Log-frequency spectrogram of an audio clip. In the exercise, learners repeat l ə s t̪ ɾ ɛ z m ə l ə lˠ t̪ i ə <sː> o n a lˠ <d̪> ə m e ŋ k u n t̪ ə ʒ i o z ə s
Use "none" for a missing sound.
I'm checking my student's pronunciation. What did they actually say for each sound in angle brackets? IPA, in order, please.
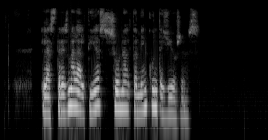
sː, t̪

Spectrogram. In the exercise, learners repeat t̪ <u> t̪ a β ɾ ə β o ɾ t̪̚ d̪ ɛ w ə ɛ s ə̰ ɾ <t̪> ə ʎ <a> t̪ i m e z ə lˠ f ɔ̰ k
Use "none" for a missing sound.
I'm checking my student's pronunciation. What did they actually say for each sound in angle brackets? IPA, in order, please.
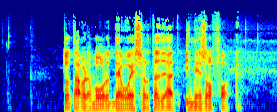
o, t̪, a

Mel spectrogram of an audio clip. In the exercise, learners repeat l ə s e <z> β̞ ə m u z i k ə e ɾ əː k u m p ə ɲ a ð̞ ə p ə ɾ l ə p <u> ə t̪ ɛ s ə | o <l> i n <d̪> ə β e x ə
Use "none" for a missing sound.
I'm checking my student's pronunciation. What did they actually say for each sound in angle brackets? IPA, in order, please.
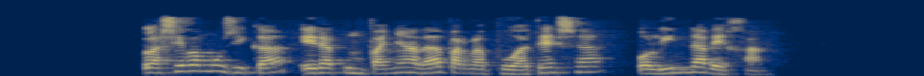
none, u, l, d̪

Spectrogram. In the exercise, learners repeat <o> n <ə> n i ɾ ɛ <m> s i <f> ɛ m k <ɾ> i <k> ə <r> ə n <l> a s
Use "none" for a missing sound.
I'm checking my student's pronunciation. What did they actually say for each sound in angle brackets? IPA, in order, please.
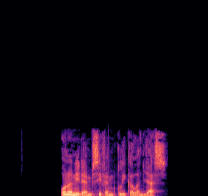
o, ə, m, f, l, k, l, ʎ

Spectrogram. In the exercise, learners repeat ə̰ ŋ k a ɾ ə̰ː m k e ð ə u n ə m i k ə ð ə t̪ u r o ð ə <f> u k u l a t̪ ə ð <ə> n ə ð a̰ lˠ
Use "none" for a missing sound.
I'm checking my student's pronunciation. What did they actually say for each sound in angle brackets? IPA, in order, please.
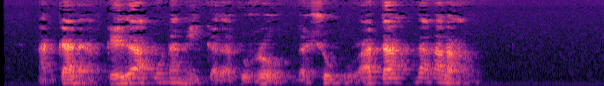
ʃ, ə

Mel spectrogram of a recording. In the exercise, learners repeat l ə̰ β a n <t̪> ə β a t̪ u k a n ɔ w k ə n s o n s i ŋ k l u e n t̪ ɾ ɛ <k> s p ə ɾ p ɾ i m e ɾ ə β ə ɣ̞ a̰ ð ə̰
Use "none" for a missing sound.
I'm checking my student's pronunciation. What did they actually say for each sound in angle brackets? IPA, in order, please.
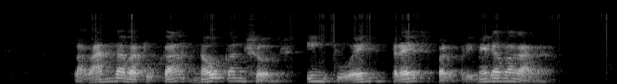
d̪, none

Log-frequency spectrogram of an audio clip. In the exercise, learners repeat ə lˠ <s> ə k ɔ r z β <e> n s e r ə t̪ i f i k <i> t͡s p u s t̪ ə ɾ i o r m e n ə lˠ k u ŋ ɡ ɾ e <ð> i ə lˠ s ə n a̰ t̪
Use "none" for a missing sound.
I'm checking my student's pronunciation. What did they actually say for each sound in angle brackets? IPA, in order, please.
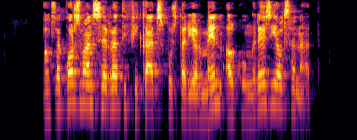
z, a, a, z

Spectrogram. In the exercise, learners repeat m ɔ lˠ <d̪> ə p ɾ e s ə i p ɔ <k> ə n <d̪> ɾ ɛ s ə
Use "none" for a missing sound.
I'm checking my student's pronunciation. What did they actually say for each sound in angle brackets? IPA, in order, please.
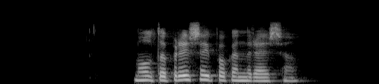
t̪, k, d̪

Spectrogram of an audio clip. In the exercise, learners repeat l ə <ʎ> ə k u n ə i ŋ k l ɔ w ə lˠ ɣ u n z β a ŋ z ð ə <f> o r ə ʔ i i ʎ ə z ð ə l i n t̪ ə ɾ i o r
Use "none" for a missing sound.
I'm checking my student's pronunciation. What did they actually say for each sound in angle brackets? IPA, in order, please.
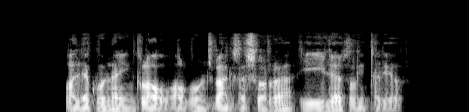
ʎ, s

